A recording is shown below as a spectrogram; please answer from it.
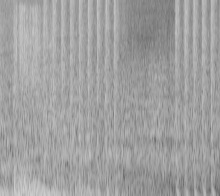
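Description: War sound effect: two bursts of rapid automatic gunfire, one about half a second in and another near the end, over a deep, continuous rumble of explosions.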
